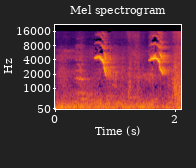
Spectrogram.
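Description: A chicken peeping twice while held in the hand, two loud, short calls that fall in pitch.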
